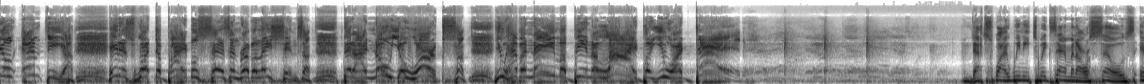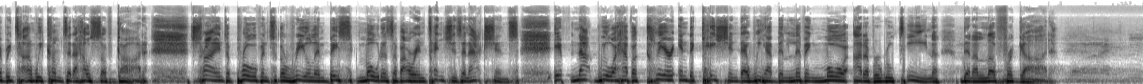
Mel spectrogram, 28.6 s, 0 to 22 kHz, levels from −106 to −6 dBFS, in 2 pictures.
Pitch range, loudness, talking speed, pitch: 155-185 Hz, -17 LUFS, 165 wpm, 165 Hz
